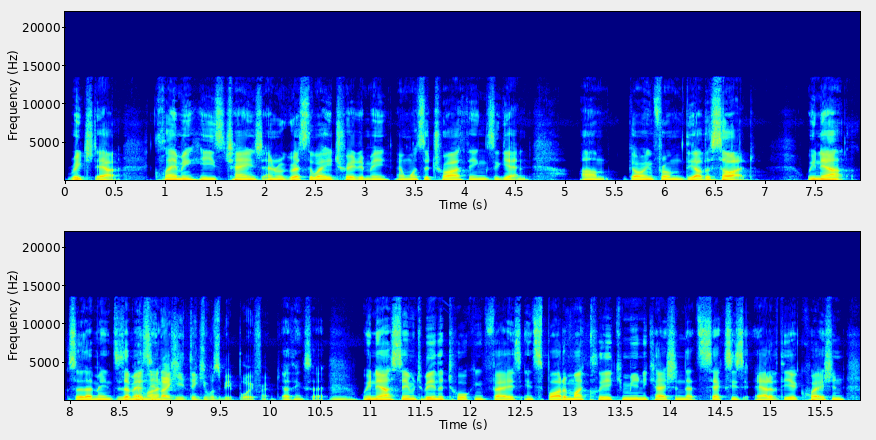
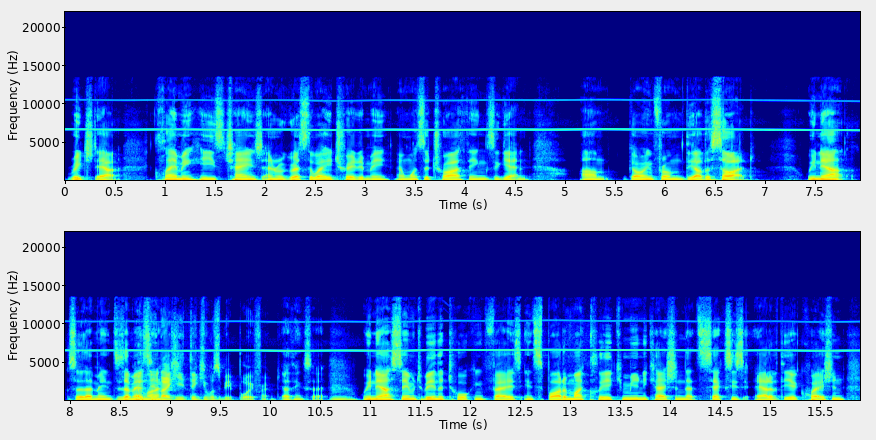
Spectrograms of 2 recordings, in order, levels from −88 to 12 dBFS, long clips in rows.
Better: first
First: none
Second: high-pitched whine; faint; throughout; 6.5 kHz, 20 dB below the speech

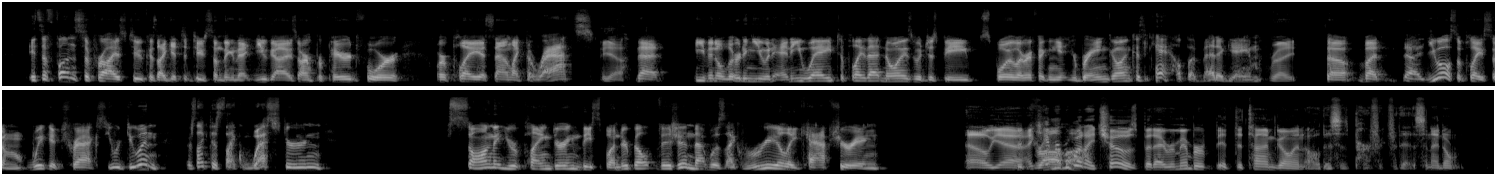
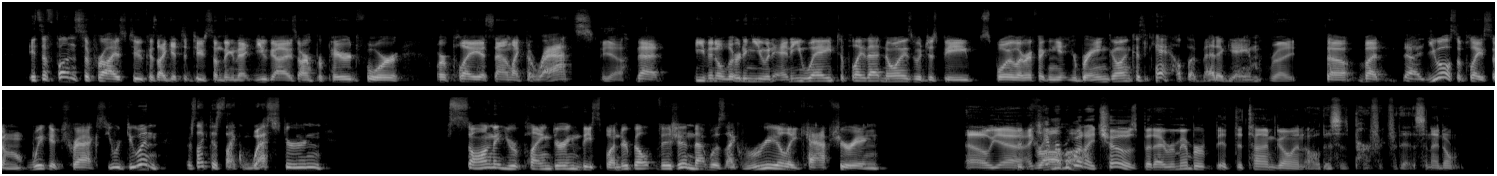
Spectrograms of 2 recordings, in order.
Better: neither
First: thin; somewhat; fading below 300 Hz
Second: thin; somewhat; fading below 300 Hz

